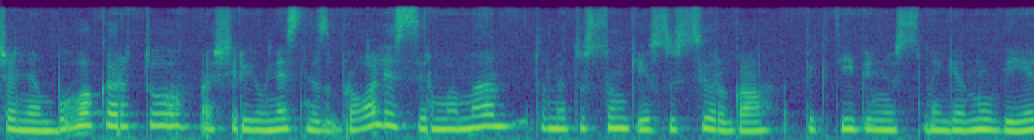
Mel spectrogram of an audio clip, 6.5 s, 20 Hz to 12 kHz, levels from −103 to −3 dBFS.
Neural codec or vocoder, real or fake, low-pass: vocoder, 22.05 kHz, 80 mel bands, Vocos; fake; 9.9 kHz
